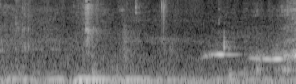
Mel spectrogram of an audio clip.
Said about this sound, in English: Scruff, however, was a master whistler.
